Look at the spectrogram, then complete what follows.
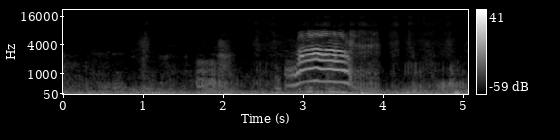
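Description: Domestic cat purring softly, then giving one short meow about three seconds in that rises and falls in pitch.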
